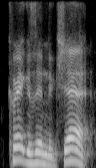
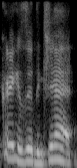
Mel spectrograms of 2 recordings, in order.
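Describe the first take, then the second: First: Slow deliberate. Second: Soft laughing aside. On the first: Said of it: "repeated slower". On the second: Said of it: "repeated softer, slower". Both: Real, not acted.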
